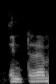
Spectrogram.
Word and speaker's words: interim: Temporary and इंटरम injunction, ये इंटरम नहीं होता, इंटरम इंजंक्शन होता है। हम भी गलत पढ़ते रहते हैं हमेशा। तो ये इसकी प्रोनाउंसिएशन यही है, इंटरम।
